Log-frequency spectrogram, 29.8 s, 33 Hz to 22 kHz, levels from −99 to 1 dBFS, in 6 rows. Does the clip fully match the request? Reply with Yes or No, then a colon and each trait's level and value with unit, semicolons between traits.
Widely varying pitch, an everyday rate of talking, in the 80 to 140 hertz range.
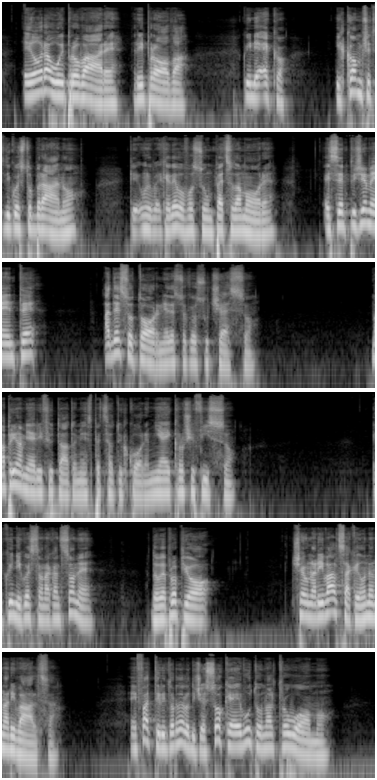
Yes: wide, 6.0 semitones; average, 135 wpm; low, 135 Hz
